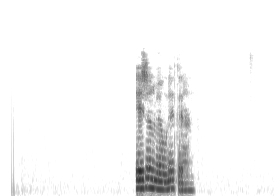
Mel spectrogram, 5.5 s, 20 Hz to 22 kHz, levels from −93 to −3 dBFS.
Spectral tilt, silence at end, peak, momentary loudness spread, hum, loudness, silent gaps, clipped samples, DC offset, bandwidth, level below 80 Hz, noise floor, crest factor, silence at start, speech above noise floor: -6 dB/octave; 1.6 s; -10 dBFS; 13 LU; none; -28 LUFS; none; under 0.1%; under 0.1%; 7.4 kHz; -72 dBFS; -85 dBFS; 22 dB; 2.7 s; 58 dB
